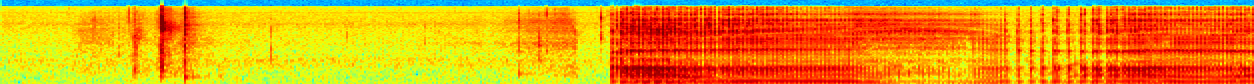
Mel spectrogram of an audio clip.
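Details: Redbull, a pet dog, growls indoors. A few soft clicks come first, then a sudden low, rumbling growl begins halfway through and continues to the end, wavering in strength.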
